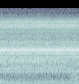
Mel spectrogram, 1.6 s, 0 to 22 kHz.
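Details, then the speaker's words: 2013 Jeep Wrangler JK 3.6L Pentastar, engine running, heard through a metal pipe held on the idler pulley: steady, high-pitched whirring whine; worn idler pulley ball bearings, not the alternator. "you could hear that awful lot of noise coming off of here I did try it earlier over here on this one and this one is very quiet so I'm quite convinced now that what I have is a very bad a very bad set of ball bearings"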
